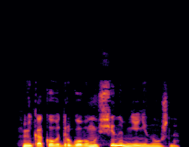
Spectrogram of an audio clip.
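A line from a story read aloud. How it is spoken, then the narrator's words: Plain. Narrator (Russian): ответила Равена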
